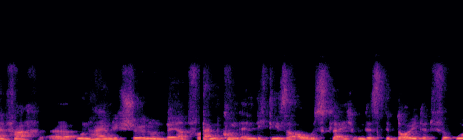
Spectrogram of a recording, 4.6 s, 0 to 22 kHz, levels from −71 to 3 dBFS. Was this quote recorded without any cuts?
no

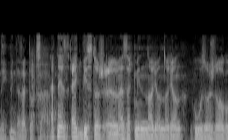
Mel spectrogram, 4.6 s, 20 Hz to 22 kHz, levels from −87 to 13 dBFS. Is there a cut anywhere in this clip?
yes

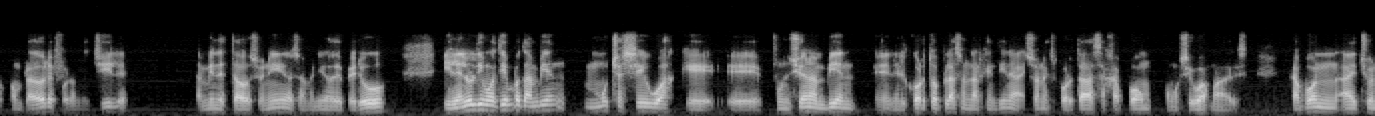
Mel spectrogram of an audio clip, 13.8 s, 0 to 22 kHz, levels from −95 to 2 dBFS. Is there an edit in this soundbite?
yes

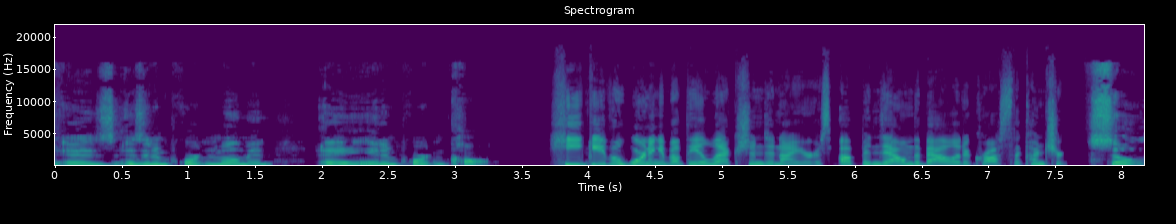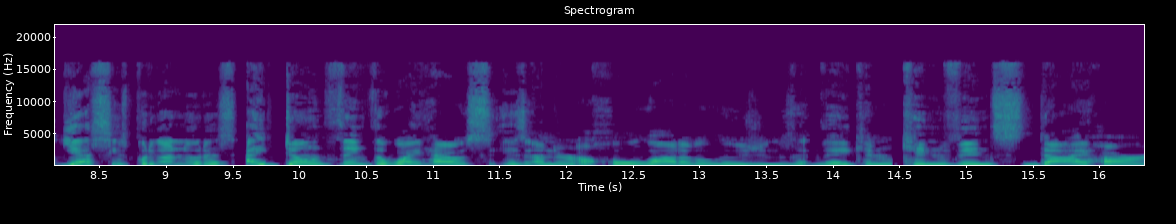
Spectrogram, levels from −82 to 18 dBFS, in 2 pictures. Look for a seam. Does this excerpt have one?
yes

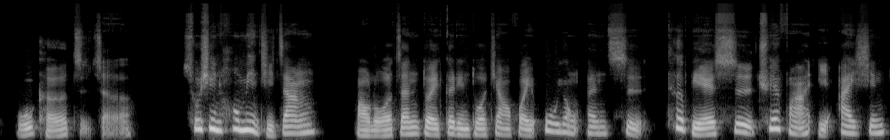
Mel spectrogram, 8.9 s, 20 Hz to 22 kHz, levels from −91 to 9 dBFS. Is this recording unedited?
no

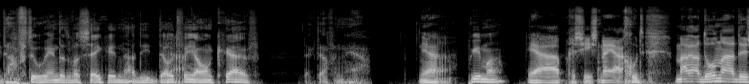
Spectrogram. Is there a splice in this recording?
yes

